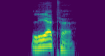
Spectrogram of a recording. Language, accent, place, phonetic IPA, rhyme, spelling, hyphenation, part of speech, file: German, Germany, Berlin, [ˈleːɐ̯tə], -eːɐ̯tə, lehrte, lehr‧te, verb, De-lehrte.ogg
- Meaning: inflection of lehren: 1. first/third-person singular preterite 2. first/third-person singular subjunctive II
